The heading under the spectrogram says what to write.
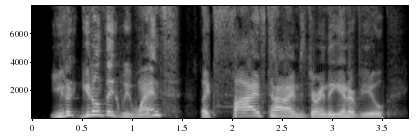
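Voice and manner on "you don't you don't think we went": play-acted, high, stunned, incredulous disbelief. Retelling an astronaut's reaction in a debate: imitating a shocked astronaut. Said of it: "he was shocked by the exact same thing".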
